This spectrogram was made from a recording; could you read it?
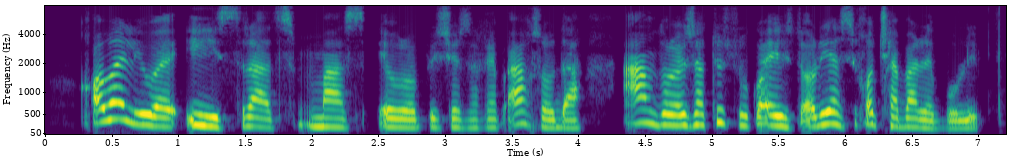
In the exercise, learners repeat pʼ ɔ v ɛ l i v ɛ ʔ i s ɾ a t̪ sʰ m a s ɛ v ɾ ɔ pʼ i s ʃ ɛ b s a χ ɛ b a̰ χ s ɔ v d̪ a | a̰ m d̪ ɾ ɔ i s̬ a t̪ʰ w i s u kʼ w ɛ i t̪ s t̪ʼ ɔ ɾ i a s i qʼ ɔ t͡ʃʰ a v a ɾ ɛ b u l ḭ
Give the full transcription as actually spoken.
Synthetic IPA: qʼ ɔ v ɛ l i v ɛ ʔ i s ɾ a t̪ sʰ m a s ɛ v ɾ ɔ pʼ i s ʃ ɛ s a χ ɛ b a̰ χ s ɔ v d̪ a | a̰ m d̪ ɾ ɔ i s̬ a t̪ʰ w i s u kʼ w ɛ i s t̪ʼ ɔ ɾ i a s i qʼ ɔ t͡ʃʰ a b a ɾ ɛ b u l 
